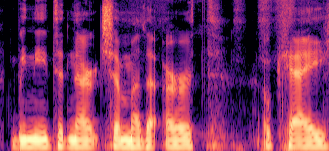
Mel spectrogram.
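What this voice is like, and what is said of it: Vegan hippie character voice. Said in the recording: “like a vegan hippie who talks just like this”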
